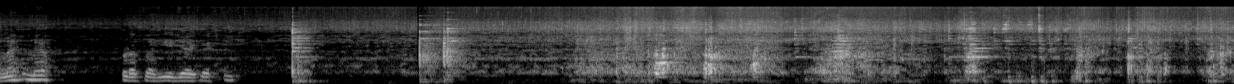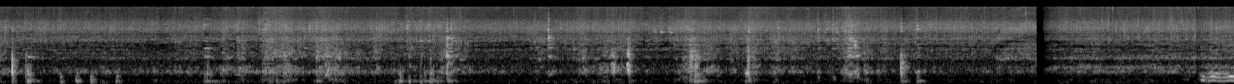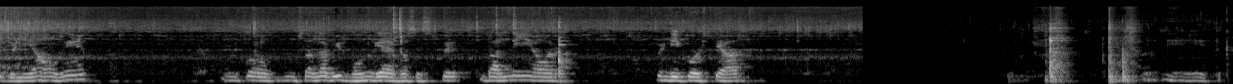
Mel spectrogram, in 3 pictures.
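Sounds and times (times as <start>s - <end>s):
sauce sizzling in oil: 0.0s - 37.0s
metal spatula scraping pot: 5.7s - 17.0s, 17.6s - 21.6s.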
